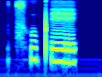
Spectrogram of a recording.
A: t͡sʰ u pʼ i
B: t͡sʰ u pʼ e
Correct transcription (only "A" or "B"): B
